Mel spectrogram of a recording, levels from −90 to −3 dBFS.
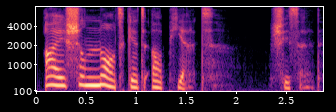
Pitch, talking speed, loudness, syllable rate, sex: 250 Hz, 165 wpm, -16 LUFS, 3.9 syllables/s, female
